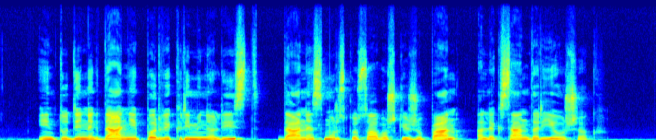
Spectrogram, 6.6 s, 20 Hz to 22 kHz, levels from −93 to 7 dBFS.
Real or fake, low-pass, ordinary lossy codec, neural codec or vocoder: real; none; none; none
